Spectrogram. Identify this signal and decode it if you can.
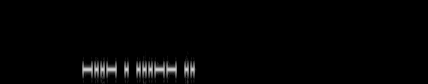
Morse code, heard as a keyed tone, about 40 wpm, 700 Hz. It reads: XE3I
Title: DXCC-100 Call Signs - 4 Characters - Repeated 3x - 40wpm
